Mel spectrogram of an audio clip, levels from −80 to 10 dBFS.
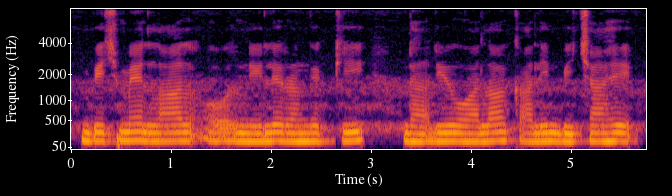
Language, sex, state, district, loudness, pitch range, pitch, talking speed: Hindi, male, Gujarat, Valsad, -13 LUFS, 130-135 Hz, 130 Hz, 125 wpm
